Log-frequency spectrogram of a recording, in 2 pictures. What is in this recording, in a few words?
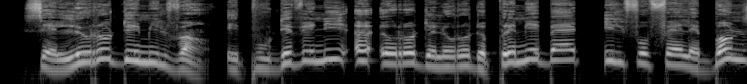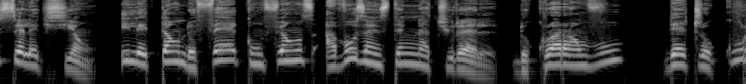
Energitic - Promotion - Commercial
